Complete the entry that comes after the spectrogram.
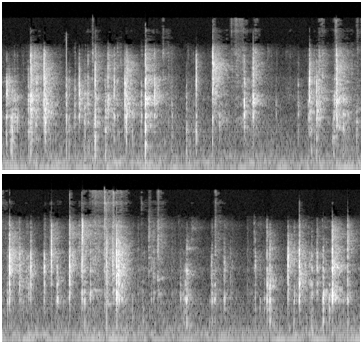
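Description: A foil sachet with a sheet face mask inside is crinkled and scratched with long nails close to the microphone. The result is a steady stream of bright, crisp crackles and sharp scratchy ticks over a faint low hum.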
